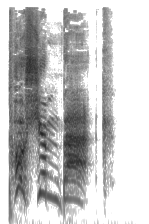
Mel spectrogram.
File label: Ranged Female Chokepoint Line, dialogue; NPC; Heist Thug Chokepoint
